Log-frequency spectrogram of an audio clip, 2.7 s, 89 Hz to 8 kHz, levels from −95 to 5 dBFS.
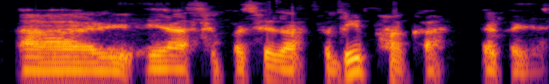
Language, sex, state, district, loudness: Bengali, male, West Bengal, Jhargram, -16 LUFS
